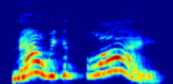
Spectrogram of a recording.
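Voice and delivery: put-on thrilled girl shouting; excited. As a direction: announce it with wonder. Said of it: "said Annie".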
